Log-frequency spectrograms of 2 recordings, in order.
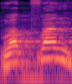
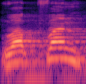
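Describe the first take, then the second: No difference in how they are said.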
